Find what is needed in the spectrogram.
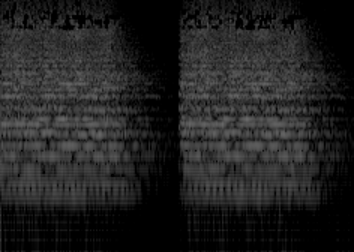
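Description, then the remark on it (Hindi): A loud train horn blares in two long blasts, each sustained for about two seconds with a brief break between them, rich and harmonic, with no voices, from a train slowly approaching across a railway bridge over a river. “track पर उसके कदम लड़खड़ाने लगे तभी जोर का हॉर्न बजा”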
